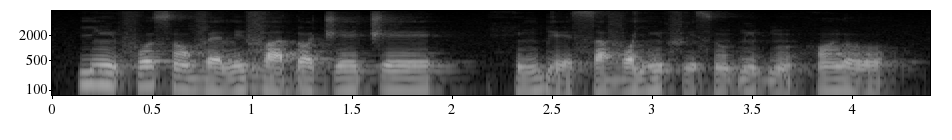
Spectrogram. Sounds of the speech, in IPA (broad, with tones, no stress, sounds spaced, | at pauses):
j ĩ˦˨ f o˦ s ɔ̃˧ v ɛ˧ l i˦ v a˧ ɗ ɔ˦˨ t͡ʃ eː˦ t͡ʃ eː˦ | h ĩ˨˦ ɡ͡b eː˨ s a˧ v ɔ˧ j ĩ˦˨ f i˨ s ũ˧ ɓ ĩ˧ ɓ ũ˧ h ɔ̃˦ l o˧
